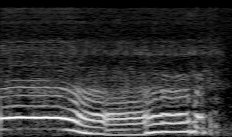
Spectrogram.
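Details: Pet German Shepherd refusing to leave the bed indoors: a single vocal moan that starts steady, dips lower in pitch, then climbs back up in a talkative, complaining whine before fading out.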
